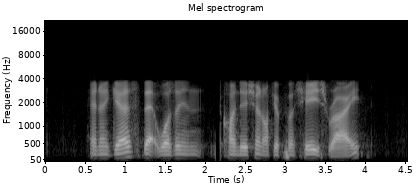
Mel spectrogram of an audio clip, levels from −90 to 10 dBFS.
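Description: Packet loss filled with silence at 2.13 to 2.19 s: the speech drops out completely for 60 ms, consistent with two consecutive lost packets that the receiver replaced with nothing. The gap has abrupt edges, set against the telephone-band G.711 sound around it.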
